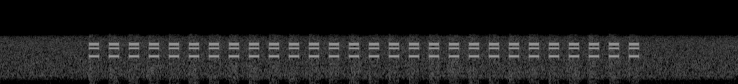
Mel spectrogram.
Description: Telephone call progress tone (North American plan), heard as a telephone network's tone, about 1400, 2050, 2450, 2600 Hz, 0.1 s on and 0.1 s off, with phone line noise. Off-hook warning tone.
